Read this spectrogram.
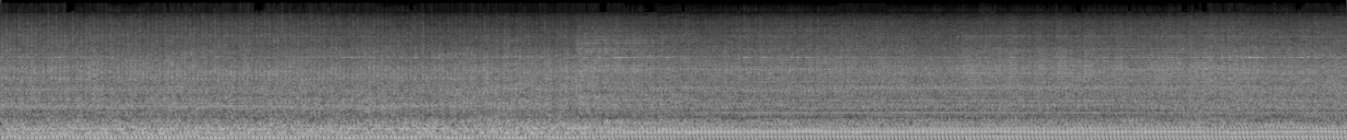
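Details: Murray small single-cylinder engine after carburetor cleaning, started off a jumper-cabled battery: holds a steady, even buzz at constant speed with no misses or surging; runs clean and healthy.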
